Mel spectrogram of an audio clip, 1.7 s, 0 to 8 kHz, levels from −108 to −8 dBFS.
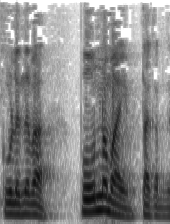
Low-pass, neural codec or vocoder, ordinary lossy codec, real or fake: none; none; none; real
